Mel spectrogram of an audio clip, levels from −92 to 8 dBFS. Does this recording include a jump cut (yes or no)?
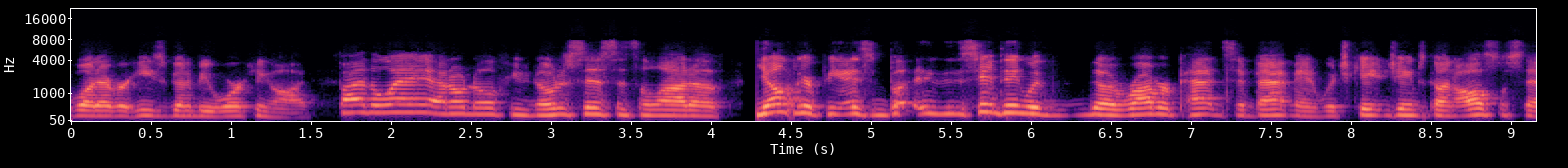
yes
